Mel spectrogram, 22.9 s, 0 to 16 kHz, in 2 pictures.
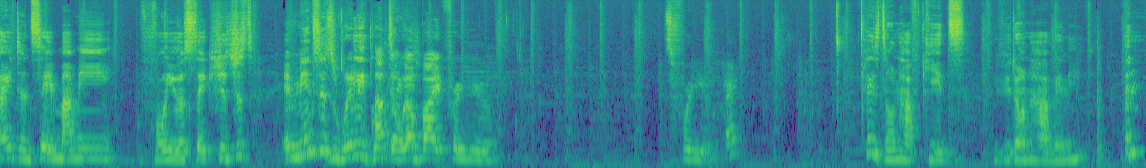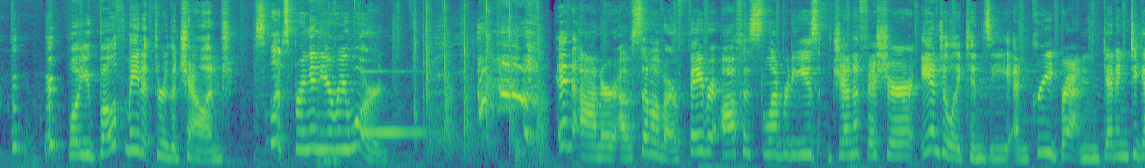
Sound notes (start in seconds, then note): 11.2 laughs; 15.1 bell rings; 16.2 screams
